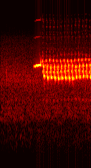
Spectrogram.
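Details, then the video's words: Japanese robin singing vigorously in early-morning mountain forest of Koshin, Japan, in May; a short level whistle drops into a long, steady machine-gun trill of rapid pulses that continues to the end. "コマドリ 鳴き声"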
